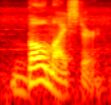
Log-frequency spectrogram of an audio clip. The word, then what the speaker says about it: Baumeister: says 13 months also my name is pronounced bow like in bowtie bowmeister i'm going to do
